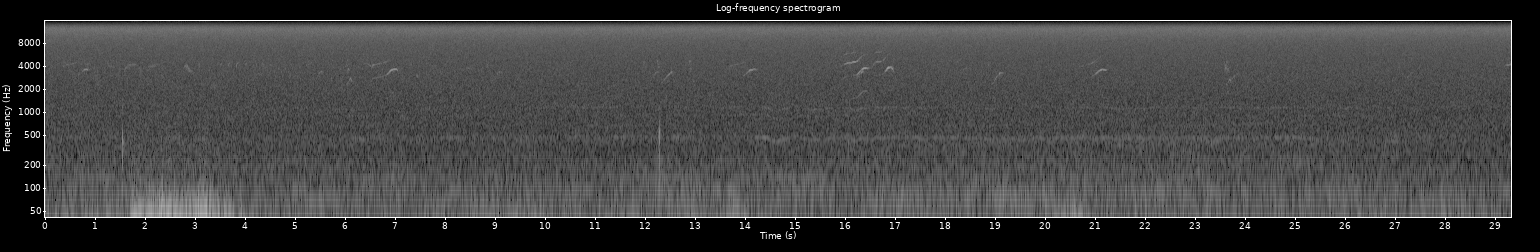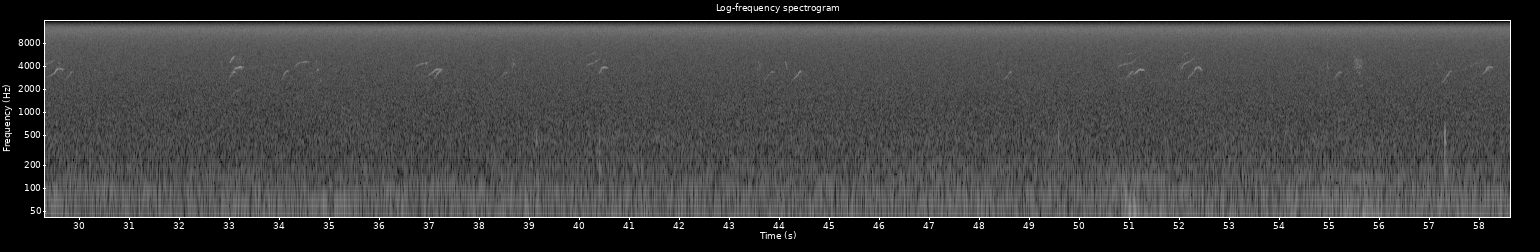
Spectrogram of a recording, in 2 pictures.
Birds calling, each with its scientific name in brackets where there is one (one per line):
Eurasian Skylark (Alauda arvensis)
Hawaii Amakihi (Chlorodrepanis virens)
